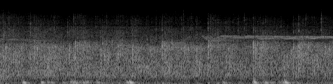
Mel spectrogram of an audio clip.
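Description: Dense, steady applause from a church audience, loud and close, clapping continuously throughout without voices.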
